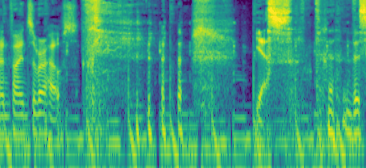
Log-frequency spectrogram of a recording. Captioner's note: laughing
